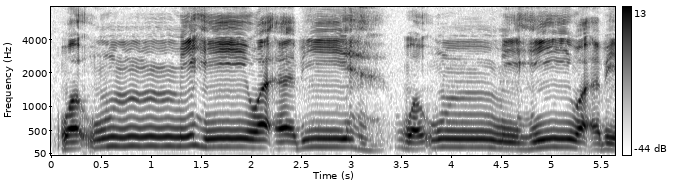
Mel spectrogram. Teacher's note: وأمه وأبيه، وأمه وأبي، لاحظوا أني وصلت هاء الكناية المكسورة بياء لفظية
